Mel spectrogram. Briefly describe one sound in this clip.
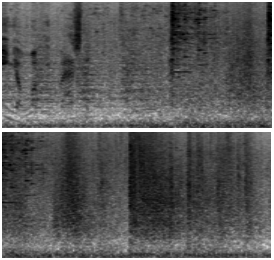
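Flames crackle and roar nearby.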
